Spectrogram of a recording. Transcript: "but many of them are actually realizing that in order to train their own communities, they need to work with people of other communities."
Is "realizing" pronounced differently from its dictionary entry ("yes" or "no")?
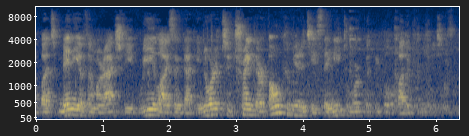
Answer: no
